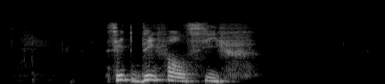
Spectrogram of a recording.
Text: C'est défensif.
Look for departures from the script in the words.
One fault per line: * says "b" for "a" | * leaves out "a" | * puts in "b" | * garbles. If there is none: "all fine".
all fine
